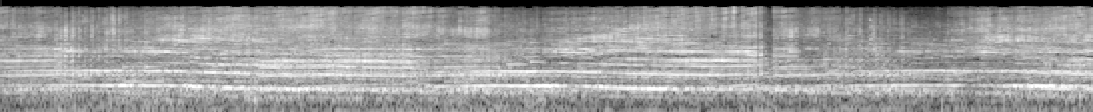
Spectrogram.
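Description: MotoGP racing motorcycle engines running at high revs on the circuit, a continuous whine that slowly rises and falls in pitch as the bikes accelerate and pass.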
